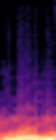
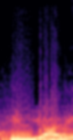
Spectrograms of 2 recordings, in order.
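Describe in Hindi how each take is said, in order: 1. बीच का अक्षर 'mo' जैसा सुनाई देता है। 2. बीच का अक्षर 'mya' जैसा सुनाई देता है। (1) "हिमोरी बोलते हैं आमतौर पे" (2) "सही तलफ़ुज़, सही मखरज जो है वो हिमयारी है"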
